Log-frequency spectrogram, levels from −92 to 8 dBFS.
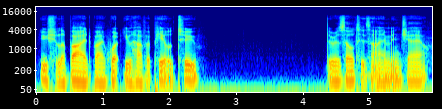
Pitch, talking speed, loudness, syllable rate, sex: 95 Hz, 160 wpm, -22 LUFS, 5.4 syllables/s, male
